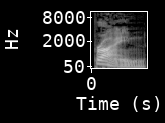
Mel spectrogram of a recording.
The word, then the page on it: brine: anglais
